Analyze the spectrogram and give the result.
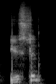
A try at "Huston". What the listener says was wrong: That's what I thought, but it's Huston. It's not Houston. Houston has an O in it.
